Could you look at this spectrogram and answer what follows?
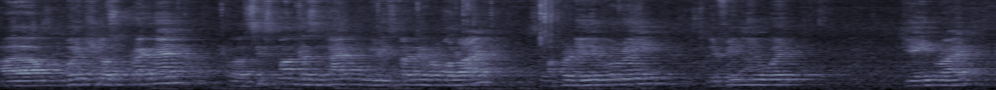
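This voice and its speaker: A man's voice: sits high, moderate pace. Bangladeshi man presenting in an echoey hall. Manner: emphatic, repeats "okay" and "right" as check-ins. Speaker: doctor speaking as a product distributor. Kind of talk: informal promotional presentation to a live audience. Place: large echoing room at a live event. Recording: very echoey hall, distant mic, noisy.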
